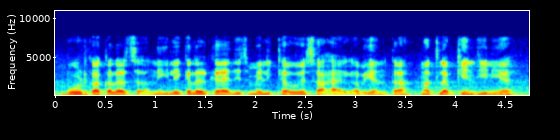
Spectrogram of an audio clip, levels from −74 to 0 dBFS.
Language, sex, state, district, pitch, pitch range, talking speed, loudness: Hindi, male, Uttar Pradesh, Hamirpur, 135 Hz, 130-145 Hz, 215 wpm, -16 LUFS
